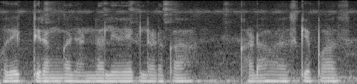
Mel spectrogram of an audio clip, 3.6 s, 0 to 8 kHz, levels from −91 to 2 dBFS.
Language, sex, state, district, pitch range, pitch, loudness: Hindi, male, Uttar Pradesh, Saharanpur, 110-115 Hz, 110 Hz, -20 LUFS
